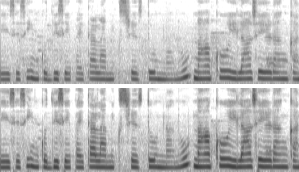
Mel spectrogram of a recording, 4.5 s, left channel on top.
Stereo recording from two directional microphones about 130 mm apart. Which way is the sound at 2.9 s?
45° right (ahead or behind).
